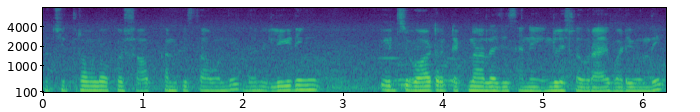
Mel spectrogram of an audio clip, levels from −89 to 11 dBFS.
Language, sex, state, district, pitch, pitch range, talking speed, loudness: Telugu, male, Telangana, Mahabubabad, 145 Hz, 135-155 Hz, 135 wpm, -16 LUFS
